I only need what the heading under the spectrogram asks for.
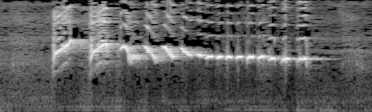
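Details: Greater green leafbird singing jamtrok with ciblek mimicry and rolls, a training tutor song: two loud, harsh, wavering whistles, then a sliding descent into a quick, even series of sharp chirps that fades out.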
